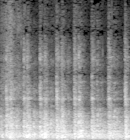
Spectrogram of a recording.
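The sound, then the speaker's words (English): A steady, rapid series of loud metallic clicks from a roller coaster chain lift, evenly spaced like a ratchet, with a rough mechanical rumble running underneath and no voices. “And you hear those clicks, the loud sound. It's really violent metal, chunk, chunk, chunk.”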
